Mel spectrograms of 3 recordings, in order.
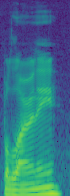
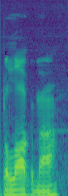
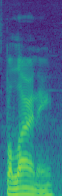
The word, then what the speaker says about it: bologna: word and I said bologna and the person looked at me and said it's baloney what it's baloney but it's spelled bologna yeah but it's baloney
